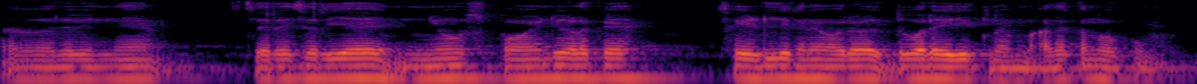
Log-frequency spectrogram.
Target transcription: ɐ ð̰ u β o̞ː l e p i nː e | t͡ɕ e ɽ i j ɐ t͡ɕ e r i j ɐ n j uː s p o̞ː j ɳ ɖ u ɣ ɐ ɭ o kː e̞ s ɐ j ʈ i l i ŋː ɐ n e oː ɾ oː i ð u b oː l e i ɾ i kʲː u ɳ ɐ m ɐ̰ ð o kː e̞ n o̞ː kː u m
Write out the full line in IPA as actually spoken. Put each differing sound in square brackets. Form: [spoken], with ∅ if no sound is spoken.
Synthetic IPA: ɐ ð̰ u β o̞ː l e p i nː e | t͡ɕ e [r] i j ɐ t͡ɕ e r i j ɐ n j uː s p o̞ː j ɳ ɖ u ɣ ɐ ɭ o kː e̞ s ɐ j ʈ i l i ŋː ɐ n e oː ɾ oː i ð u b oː l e i ɾ i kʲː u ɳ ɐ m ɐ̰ ð o kː e̞ n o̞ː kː u m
